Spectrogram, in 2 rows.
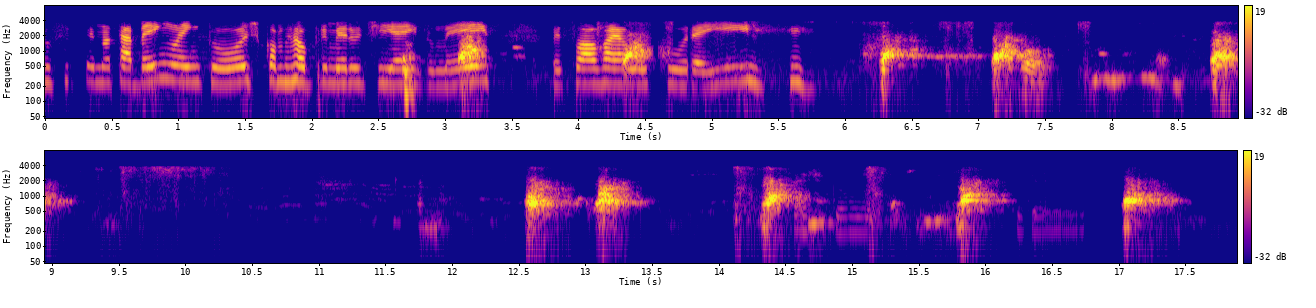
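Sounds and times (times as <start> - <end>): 
speech: 0.0 - 9.1, 12.6 - 13.4, 14.3 - 16.1
dog barking: 3.1 - 3.4, 4.3 - 4.7, 6.2 - 7.6, 8.7 - 9.2, 12.6 - 13.6, 14.3 - 14.8, 15.7 - 16.2, 17.0 - 17.6.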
